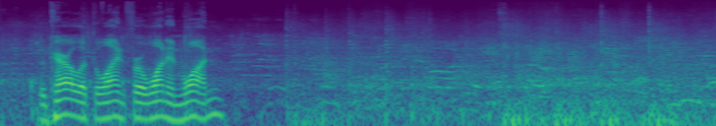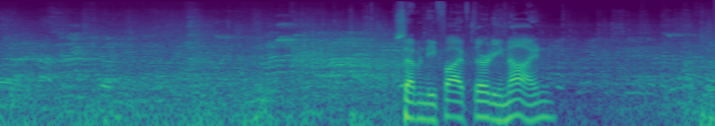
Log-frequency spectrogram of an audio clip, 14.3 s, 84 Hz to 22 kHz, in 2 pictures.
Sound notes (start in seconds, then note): 3.5 audience chattering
